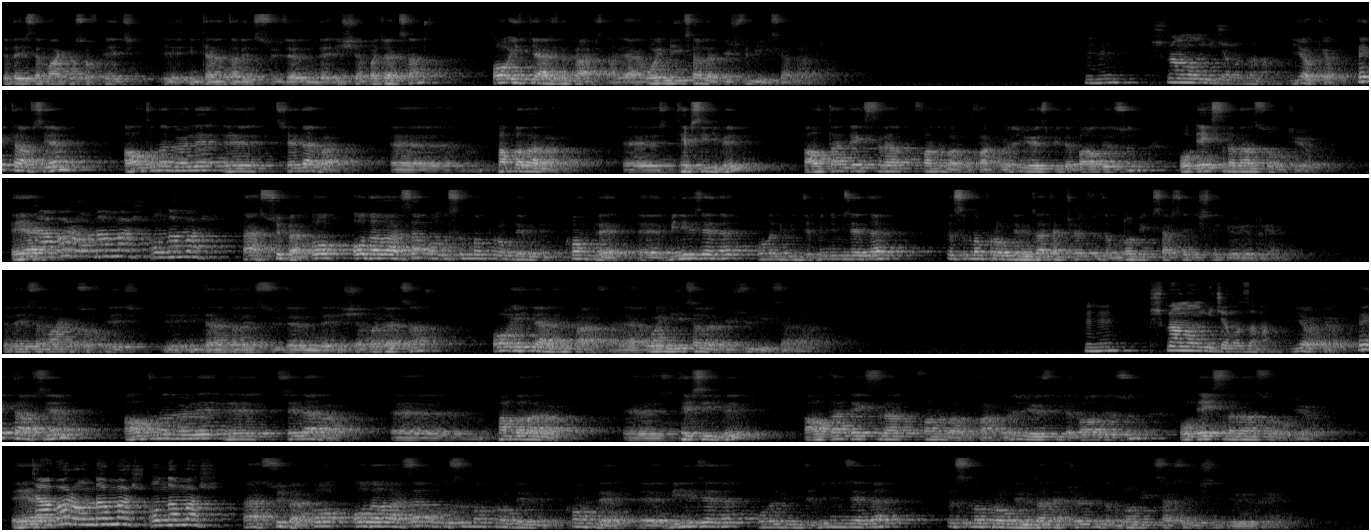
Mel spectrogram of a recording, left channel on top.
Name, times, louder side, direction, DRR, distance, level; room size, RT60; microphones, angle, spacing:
voice 1, 0.0-1.3 1.6-4.3 4.9-8.1 12.9-14.3 14.9-17.0 17.6-19.2 19.9-21.0 21.7-25.1 25.4-26.8 27.4-27.8 29.7-36.2 36.8-40.2, left 1 dB, 85° left, 0 dB, 0.8 m, -32 dB
voice 2, 10.8-11.2 11.5-12.7 27.7-29.5, right 5 dB, 60° right, 7 dB, 0.3 m, -30 dB
3.7 x 2.6 x 4.1 m, 1.3 s
head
